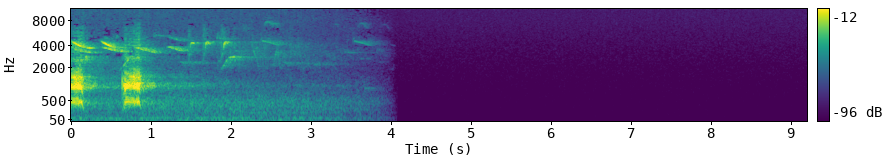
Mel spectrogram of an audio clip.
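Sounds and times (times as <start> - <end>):
Common raven croaking in winter in Estonia: 0.0 - 1.2.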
